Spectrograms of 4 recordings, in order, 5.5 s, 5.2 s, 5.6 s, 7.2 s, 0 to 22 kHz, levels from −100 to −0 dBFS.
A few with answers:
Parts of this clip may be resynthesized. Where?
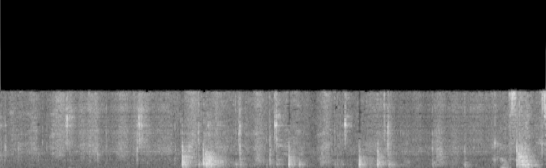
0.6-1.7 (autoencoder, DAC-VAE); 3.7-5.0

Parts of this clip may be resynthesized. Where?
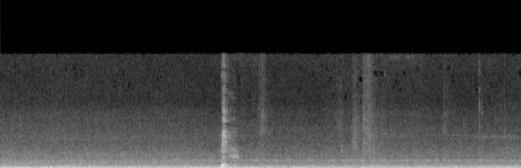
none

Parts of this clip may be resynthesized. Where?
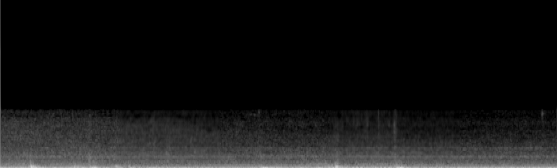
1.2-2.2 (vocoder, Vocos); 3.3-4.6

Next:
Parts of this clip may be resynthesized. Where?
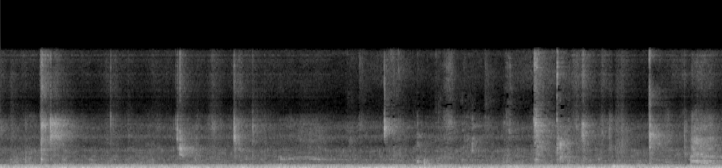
0.0-3.3 (autoencoder, DAC-VAE); 5.7-7.2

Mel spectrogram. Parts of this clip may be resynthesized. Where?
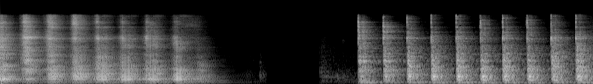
0.0-2.5 (vocoder, WaveNeXt)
